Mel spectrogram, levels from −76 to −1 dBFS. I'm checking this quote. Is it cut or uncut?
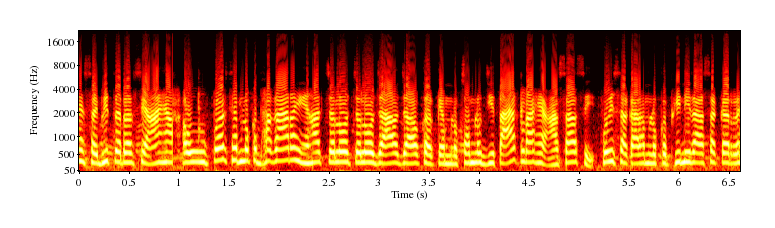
cut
